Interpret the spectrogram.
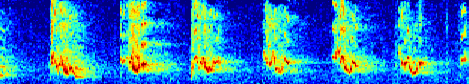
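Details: Budgerigars singing: a steady series of scratchy falling chirps, about two per second, fairly regular, against a faint hiss.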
